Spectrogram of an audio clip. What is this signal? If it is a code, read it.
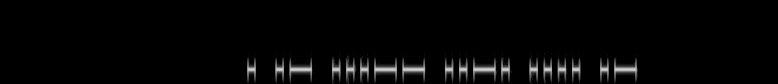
Morse code, heard as a keyed tone, about 17 wpm, 700 Hz. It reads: EA3FHA
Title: DXCC-100 Call Signs - 6 Characters - Repeated 3x - 17wpm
